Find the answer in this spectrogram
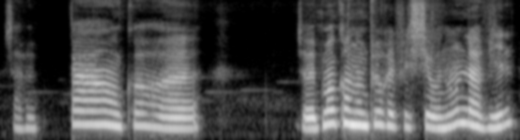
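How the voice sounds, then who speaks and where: A woman's voice: on the high side, moderate pace, darkish tone. A young woman giving casual commentary on a video game, hesitant and thinking aloud with many fillers.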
